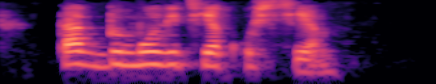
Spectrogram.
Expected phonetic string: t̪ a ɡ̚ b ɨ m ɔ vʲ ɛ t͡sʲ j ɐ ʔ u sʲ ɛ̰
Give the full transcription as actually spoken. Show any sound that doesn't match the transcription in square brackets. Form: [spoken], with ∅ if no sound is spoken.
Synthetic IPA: t̪ a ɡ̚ b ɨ m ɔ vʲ [i] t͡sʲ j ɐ [k] u sʲ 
